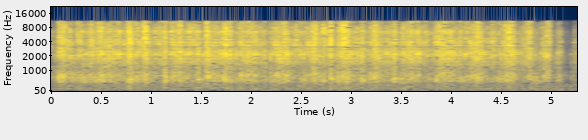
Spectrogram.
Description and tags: pencil sharper
mechanical pencil sharpener
gears, pencil, wood, mechanical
